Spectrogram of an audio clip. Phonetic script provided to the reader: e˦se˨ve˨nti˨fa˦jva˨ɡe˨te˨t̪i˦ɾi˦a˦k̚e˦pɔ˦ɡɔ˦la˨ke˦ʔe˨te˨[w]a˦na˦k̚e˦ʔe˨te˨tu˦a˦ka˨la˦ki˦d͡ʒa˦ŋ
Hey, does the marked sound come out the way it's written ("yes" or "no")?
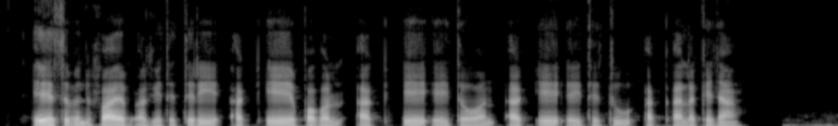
yes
